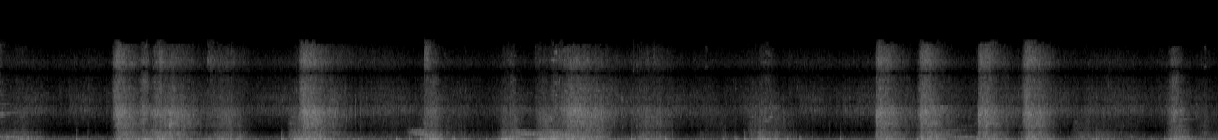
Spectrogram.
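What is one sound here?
Flames crackle and burst with whooshing blasts.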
